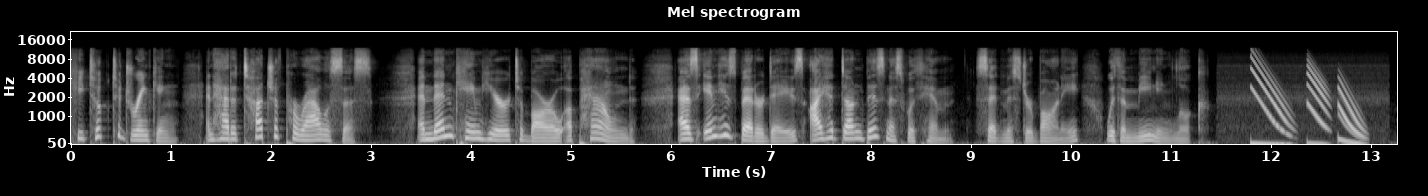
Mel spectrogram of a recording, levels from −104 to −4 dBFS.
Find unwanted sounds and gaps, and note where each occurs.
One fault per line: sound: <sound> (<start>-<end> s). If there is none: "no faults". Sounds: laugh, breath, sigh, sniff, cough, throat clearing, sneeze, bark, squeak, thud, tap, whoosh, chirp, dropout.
sound: chirp (11.8-13.0 s)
